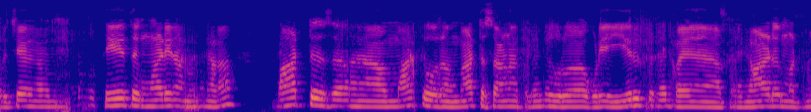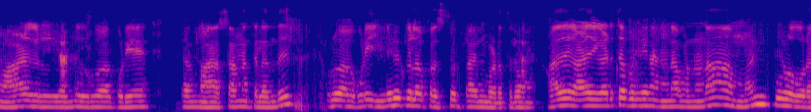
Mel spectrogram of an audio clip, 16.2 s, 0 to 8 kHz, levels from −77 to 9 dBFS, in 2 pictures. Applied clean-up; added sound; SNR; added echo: neural mask model DeepFilterNet 3.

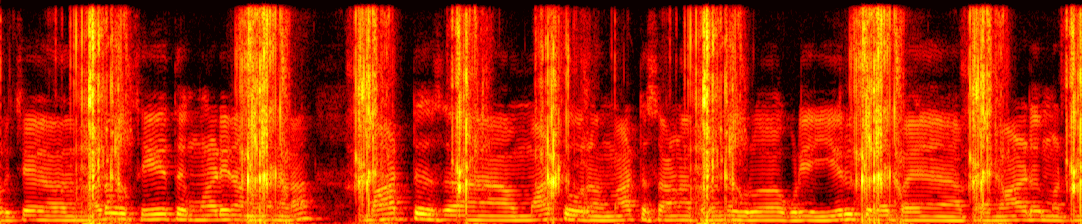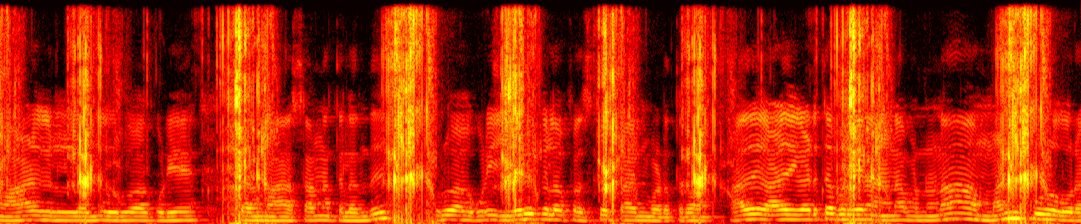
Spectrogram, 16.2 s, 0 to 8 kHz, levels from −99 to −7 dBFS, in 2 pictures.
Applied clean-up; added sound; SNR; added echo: none; Chewing, mastication; -5 dB; reverberation time 0.3 s.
